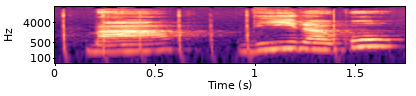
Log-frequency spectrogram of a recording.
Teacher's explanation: 많이는 히읗 탈락이 일어나는 거예요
